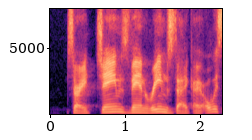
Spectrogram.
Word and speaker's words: van Riemsdyk: johansen down the center i'd put uh james van wright sorry james van riemsdyk i always say his name wrong on the left side and i put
